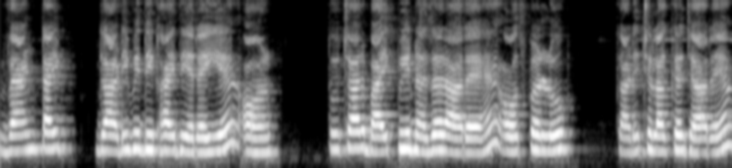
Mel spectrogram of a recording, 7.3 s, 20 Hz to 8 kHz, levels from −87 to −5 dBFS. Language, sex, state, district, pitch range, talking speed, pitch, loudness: Hindi, female, Bihar, Vaishali, 225-265 Hz, 230 wpm, 245 Hz, -13 LUFS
